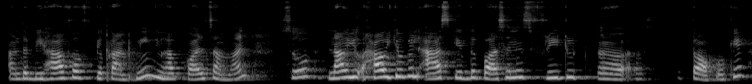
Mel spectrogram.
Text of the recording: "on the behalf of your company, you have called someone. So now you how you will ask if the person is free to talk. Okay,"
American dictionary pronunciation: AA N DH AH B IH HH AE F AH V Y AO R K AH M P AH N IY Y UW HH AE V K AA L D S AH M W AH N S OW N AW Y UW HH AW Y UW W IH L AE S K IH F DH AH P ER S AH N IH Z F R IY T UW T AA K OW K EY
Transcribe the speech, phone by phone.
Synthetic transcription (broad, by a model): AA N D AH B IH HH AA F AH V Y AO R K AH M P AH N IY Y UW HH AE V K AA L D S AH M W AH N S OW N AW Y UW HH AW Y UW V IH L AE S K IH F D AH P ER S AH N IH Z F R IY T UW T AA K OW K EY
